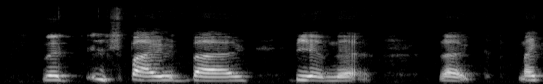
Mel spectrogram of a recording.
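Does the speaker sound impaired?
Yes: cerebral palsy and deafness.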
